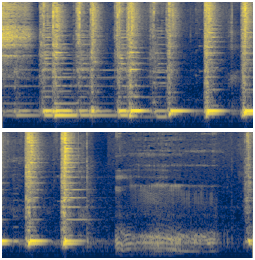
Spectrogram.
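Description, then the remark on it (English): A loud stomach rumble from someone who ate too much: about eight rhythmic, growling pulses, each roughly half a second apart, then settling into a lower, bubbling gurgle. No one speaks. “No, I don't think it's thunder. Baby, I ate too much.”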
